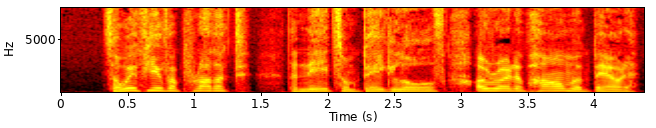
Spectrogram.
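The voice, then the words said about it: Dublin accent. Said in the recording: “In my accent, it's dub... I am the voice of Dublin”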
